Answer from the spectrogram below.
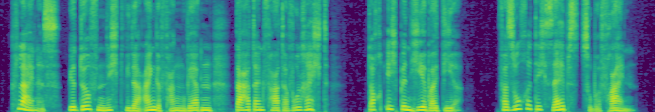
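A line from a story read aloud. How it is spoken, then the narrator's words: Grandmother's gentle voice. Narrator (German): sprach mit sanfter Stimme zu dem Zicklein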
